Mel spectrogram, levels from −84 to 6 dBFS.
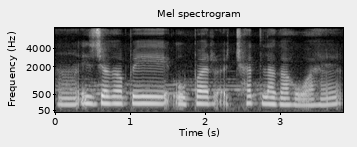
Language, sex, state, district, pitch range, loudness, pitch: Hindi, female, Uttar Pradesh, Lalitpur, 185-210 Hz, -15 LUFS, 200 Hz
